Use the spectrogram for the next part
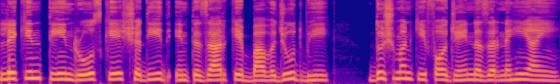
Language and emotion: Urdu, neutral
